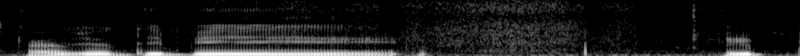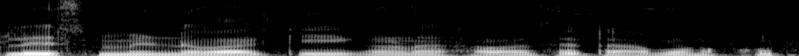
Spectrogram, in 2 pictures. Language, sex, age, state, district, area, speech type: Odia, male, 30-45, Odisha, Balangir, urban, spontaneous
